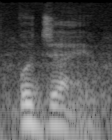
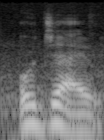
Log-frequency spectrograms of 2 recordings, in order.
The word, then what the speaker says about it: ogive: Cumulative frequency curve या ओजाइव। हम इसको लिखते ओजी हैं पर स्पेल हम इसको ओजाइव करते हैं। स्पेल हम मतलब ओजी करते हैं पर प्रोनाउंस जो है हम इसको ओजाइव करते हैं।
